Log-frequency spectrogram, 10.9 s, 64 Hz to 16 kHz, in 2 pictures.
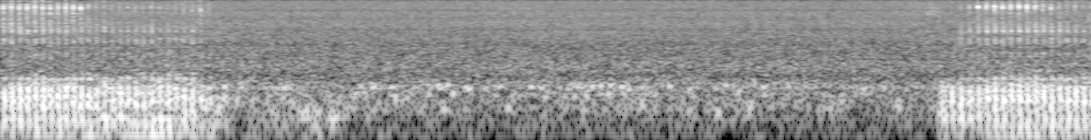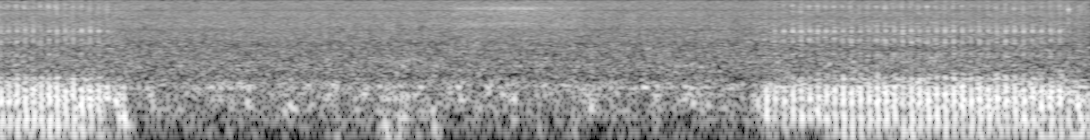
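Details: A sleeping pug raising its leg gives loud, rough, fluttering snores on each in-breath, about 13 a minute, with quieter breathing between them; snoring.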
